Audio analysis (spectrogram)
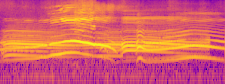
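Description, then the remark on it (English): Courting pairs of wedge-tailed shearwaters, dark gull-sized seabirds, give a loud, continuous wailing call, a drawn-out moaning cry that rises and falls in pitch much like a crying infant, with no one talking. “Some early sailors feared this ungodly wailing meant they had been tricked ashore at the gates of hell itself, when in truth, they stood shuddering among courting pairs of seabirds called wedge-tailed shearwaters.”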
